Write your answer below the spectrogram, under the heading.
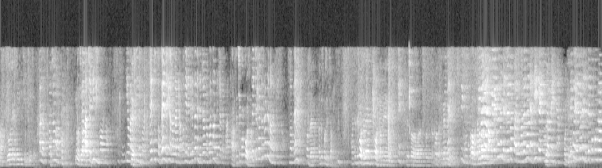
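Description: Voices talking in quick, high-pitched syllables.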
